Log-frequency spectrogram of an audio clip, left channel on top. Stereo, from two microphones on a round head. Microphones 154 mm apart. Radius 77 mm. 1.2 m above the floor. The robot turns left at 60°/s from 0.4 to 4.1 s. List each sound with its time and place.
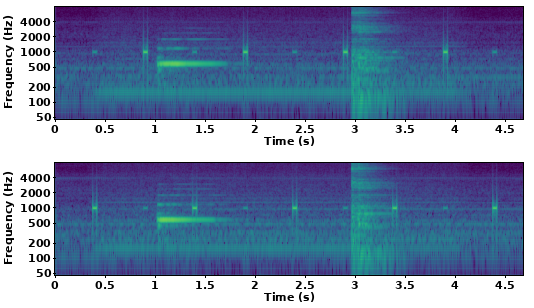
1.0 s a piano: 115° right, 1.0 m; by 1.6 s 150° right, 1.0 m
3.0 s a clunk: 50° right (ahead or behind), 1.1 m; by 3.3 s 65° right (ahead or behind), 1.1 m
